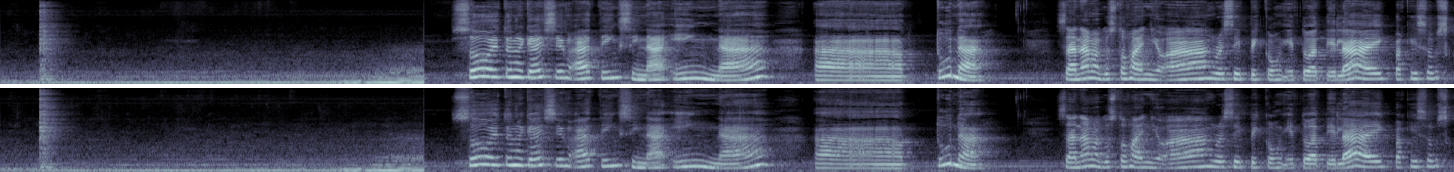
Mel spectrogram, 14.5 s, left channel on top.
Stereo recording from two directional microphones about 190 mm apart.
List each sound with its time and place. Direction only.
4.2 s speech: centre (ahead or behind)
